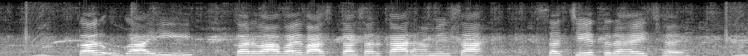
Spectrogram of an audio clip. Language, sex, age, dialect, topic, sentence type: Maithili, female, 18-24, Angika, banking, statement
